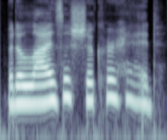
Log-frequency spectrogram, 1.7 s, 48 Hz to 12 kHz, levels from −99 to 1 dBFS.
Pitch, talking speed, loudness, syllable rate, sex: 220 Hz, 180 wpm, -15 LUFS, 4.6 syllables/s, female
